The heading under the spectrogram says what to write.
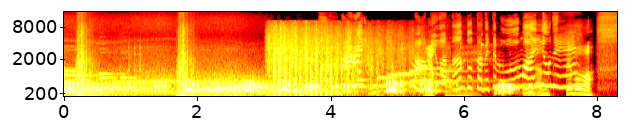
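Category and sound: bird, pigeons cooing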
